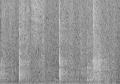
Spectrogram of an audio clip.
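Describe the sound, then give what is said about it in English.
Faint writing as equations are worked out, a few soft scratchy strokes and light taps spread across a quiet background with no talk. “I'm going to write that out for you.”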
